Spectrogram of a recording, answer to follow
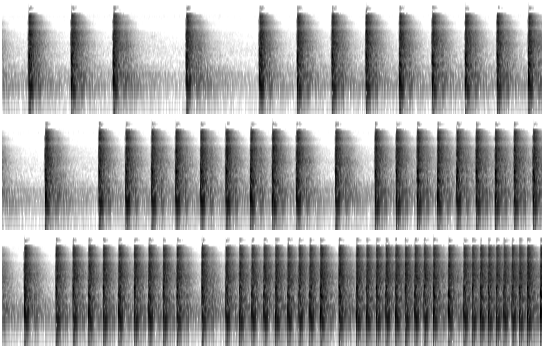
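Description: Rope-tension snare drum, a Loyal Drums Independence model, struck with wooden sticks, playing the ten-stroke roll rudiment from slow to fast. Slow, separate strokes at first, each with a short ring, speeding up steadily until the strokes run close together into a fast roll near the end.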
